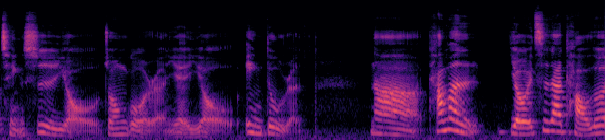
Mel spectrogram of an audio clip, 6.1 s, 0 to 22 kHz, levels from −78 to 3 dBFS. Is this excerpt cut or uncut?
cut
